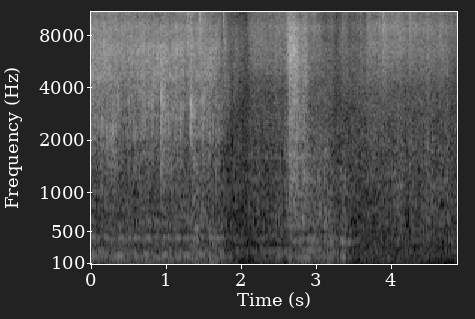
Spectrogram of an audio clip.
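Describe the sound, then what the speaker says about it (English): Shower water runs steadily over Lego pieces being rinsed, a continuous hiss and splash with brief surges as the flow shifts, close and fairly loud with no talking. "next thing we're going to do is just rinse these off in the shower"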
